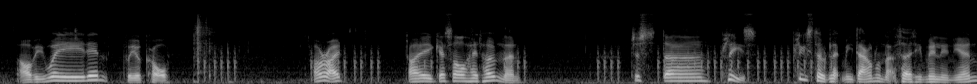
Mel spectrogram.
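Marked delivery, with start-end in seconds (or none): 4.1-9.8 desperate, begging, pleading character voice. Voicing a desperate character asking not to be let down: his voice a bit quicker, desperate. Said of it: "I'm trying to do his voice a little bit quicker 'cause he's desperate".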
